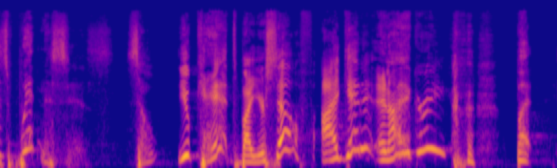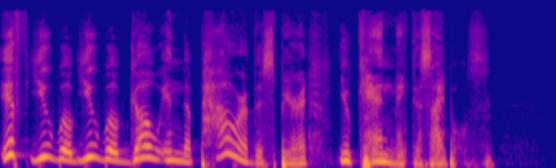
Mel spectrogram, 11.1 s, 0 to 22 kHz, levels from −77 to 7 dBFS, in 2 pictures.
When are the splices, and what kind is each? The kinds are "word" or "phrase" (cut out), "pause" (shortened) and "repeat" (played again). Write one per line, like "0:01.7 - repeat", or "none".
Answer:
0:01.2 - pause
0:06.3 - repeat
